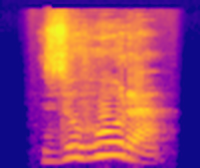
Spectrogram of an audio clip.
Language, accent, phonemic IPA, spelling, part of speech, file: Swahili, Kenya, /zuˈhu.ɾɑ/, Zuhura, proper noun, Sw-ke-Zuhura.flac
- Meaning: Venus (the second planet in the Solar system)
